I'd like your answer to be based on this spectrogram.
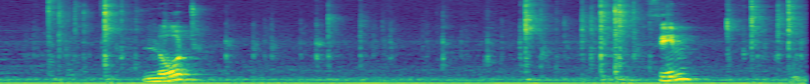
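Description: Quick bursts of clacking computer keyboard keystrokes as code is typed, in clusters with pauses between them, close and clear under someone speaking.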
